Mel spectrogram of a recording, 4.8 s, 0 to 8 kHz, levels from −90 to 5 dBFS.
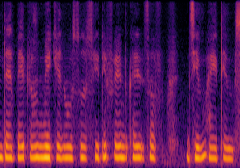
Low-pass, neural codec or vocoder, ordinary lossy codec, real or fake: none; codec, 16 kHz, 1 kbps, FunCodec, trained on LibriTTS, 50 frames a second; none; fake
